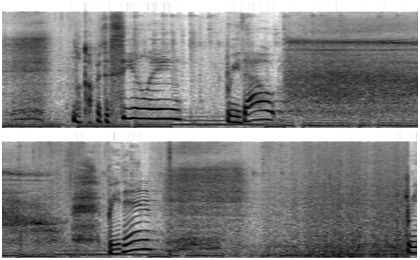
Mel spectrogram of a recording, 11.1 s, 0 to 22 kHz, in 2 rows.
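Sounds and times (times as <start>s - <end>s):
low steady hum: 0.0s - 11.0s
person breathing in deeply: 3.8s - 7.0s, 7.7s - 8.9s.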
